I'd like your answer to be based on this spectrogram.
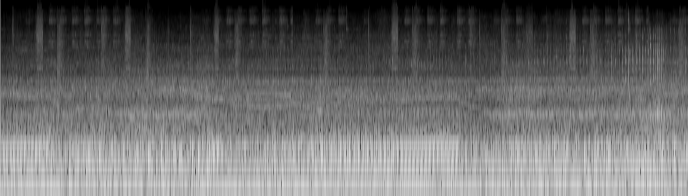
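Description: A motorcycle engine at a bike night: a loud, close, continuous throaty rumble with a steady, gritty pulse and no clear pauses, holding strong for the whole stretch.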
